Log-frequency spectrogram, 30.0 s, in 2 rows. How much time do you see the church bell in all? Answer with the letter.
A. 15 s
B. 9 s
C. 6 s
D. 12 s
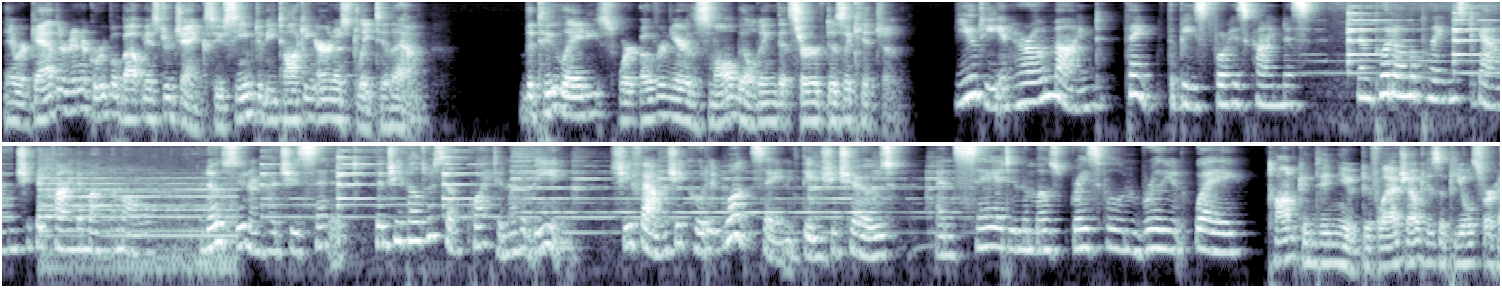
D.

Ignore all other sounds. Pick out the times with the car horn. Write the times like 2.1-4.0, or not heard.
not heard.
